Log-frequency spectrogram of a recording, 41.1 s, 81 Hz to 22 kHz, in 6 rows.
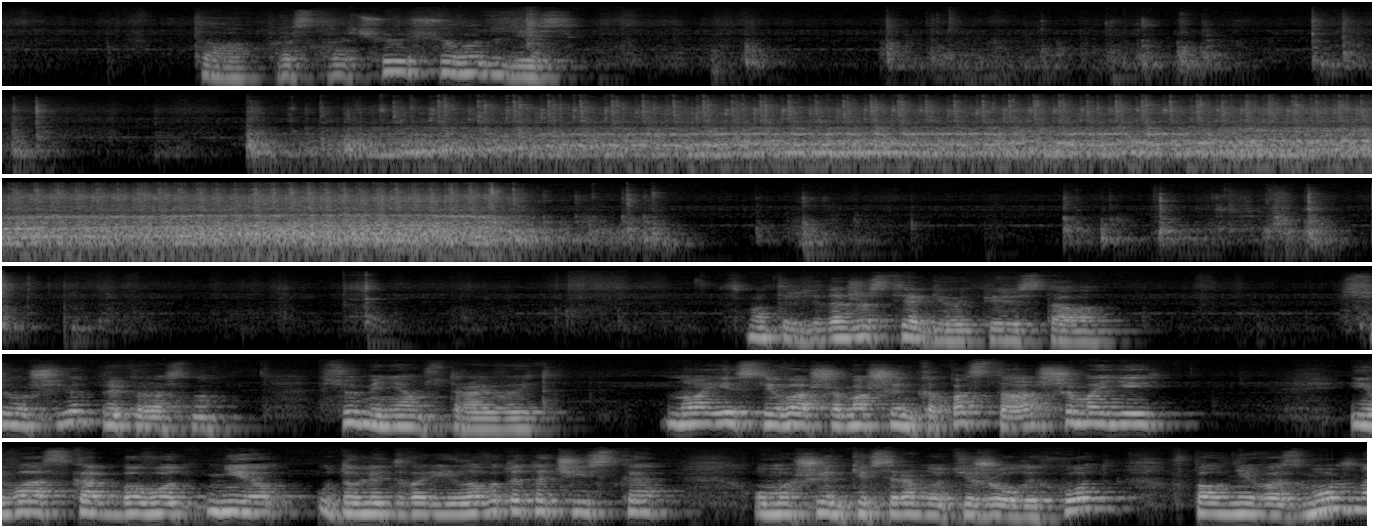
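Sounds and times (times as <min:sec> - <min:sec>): sewing machine stitching: 0:08.1 - 0:17.1.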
